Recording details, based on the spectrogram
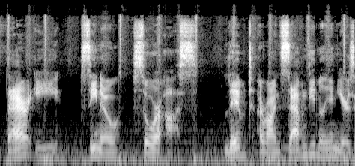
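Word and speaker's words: Therizinosaurus: Theosinosaurus, pronounced the e cino soras, lived around 70 million years ago in what is now Mongolia during the late Cretaceous period.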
